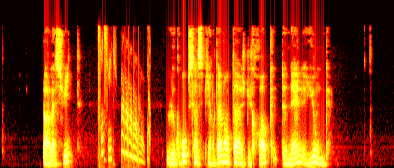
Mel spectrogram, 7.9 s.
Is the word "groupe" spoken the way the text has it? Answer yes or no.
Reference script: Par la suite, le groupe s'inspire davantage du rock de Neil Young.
yes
